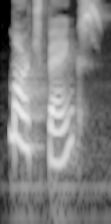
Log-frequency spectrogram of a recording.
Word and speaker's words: Marjoribanks: John, Poole for Powell, Weems for Wemyss, Cadogan for Cadogan, Mowbray for Marlborough, Key for Keynes, Marchbanks for Marjoribanks, Beauchamp for Beauchamp, Chumley for Chalmondley, Trossley for Trotter's Cliff, and Darby for Derby, not to mention Magdalen for Magdalen.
